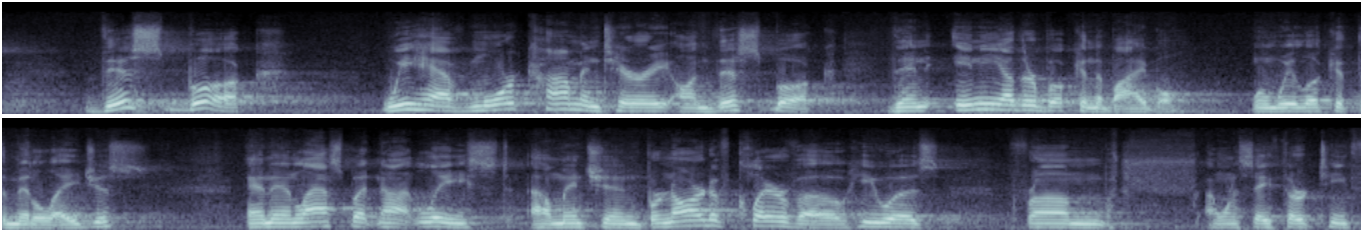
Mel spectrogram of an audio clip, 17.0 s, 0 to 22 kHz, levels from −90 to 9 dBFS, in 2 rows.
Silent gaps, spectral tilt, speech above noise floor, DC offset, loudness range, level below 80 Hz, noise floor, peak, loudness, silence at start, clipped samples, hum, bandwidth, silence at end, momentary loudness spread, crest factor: none; -7 dB/octave; 28 dB; under 0.1%; 2 LU; -46 dBFS; -42 dBFS; -2 dBFS; -15 LUFS; 0 s; under 0.1%; none; 10 kHz; 0 s; 10 LU; 14 dB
